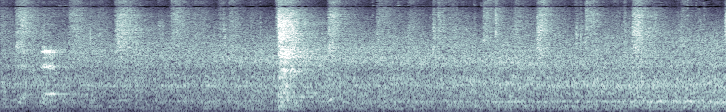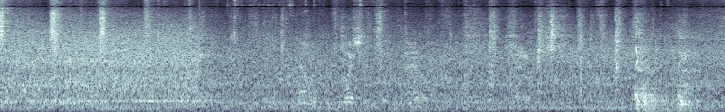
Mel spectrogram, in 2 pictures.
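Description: A long welded steel-tube gate being carried and set down on a trailer: scattered light metal clicks and knocks from the tubing and footsteps, with a sharp knock about three seconds in, over a steady rushing handling noise.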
